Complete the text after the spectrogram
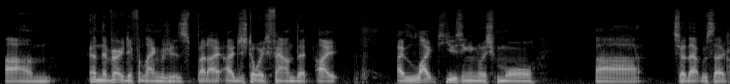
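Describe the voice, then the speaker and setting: A young Welsh man being interviewed, telling stories from his past in a loose, self-deprecating way. His voice sits very low, and the recording is close and dry with no room sound. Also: no echo. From Wales. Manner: chatty, self-deprecating, frequent restarts and laughs. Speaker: guest. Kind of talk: casual interview chat.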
